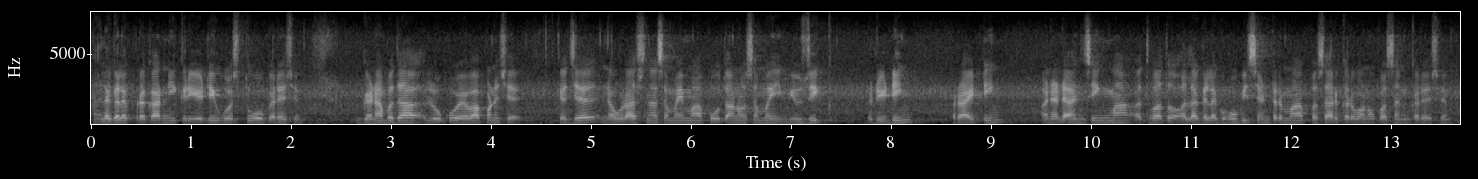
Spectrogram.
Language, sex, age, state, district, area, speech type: Gujarati, male, 30-45, Gujarat, Junagadh, urban, spontaneous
